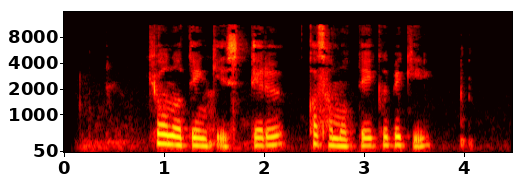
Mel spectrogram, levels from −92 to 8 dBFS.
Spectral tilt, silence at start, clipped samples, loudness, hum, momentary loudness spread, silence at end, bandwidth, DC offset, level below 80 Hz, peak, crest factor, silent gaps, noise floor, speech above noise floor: -5 dB/octave; 0.85 s; under 0.1%; -25 LUFS; none; 12 LU; 0.5 s; 11.5 kHz; under 0.1%; -66 dBFS; -8 dBFS; 18 dB; none; -54 dBFS; 30 dB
